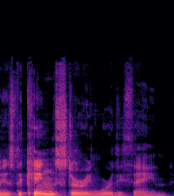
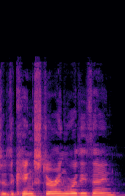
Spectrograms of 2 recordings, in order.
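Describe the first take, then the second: First: Said in the usual way. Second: Much higher, louder Is the king stirring, worthy Thane; high hammed-up question; played for a laugh. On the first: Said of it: "Macduff asks him". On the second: Shown as a demonstration. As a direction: pitch the question up high for comic effect. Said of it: "if Macduff says".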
